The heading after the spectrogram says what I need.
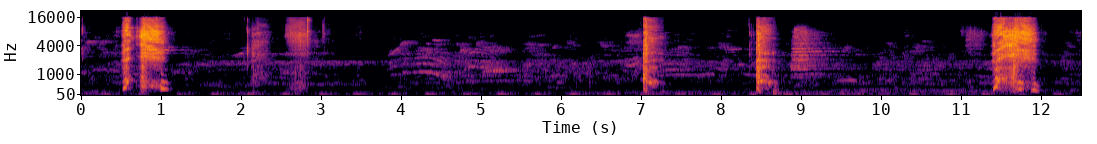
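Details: Five loud sneezes with sniffing and breathy sounds between them, in a small room, from a woman feeling unwell, leaving her eyes watering; sneezing.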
